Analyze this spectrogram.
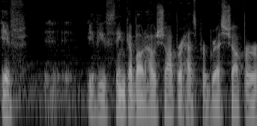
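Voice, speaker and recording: A man with a Salvadoran accent talks fairly quickly in a monotone, flat way. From El Salvador. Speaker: food company sales executive. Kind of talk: interview.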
